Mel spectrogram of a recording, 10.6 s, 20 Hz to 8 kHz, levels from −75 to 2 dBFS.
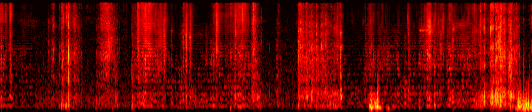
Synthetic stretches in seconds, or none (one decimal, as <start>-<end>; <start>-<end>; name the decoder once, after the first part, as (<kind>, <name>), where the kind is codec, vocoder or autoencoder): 0.0-0.7 (vocoder, BigVGAN v2); 2.7-5.0; 6.7-9.5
